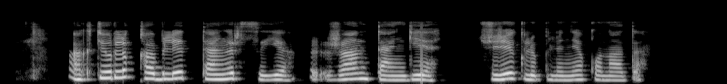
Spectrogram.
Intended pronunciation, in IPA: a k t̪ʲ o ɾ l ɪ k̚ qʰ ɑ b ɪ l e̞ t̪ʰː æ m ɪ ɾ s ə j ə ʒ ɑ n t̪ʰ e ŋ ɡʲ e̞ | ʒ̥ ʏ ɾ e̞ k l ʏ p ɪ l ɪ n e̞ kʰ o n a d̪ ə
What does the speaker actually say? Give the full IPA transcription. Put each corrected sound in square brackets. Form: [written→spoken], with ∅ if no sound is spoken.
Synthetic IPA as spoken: a k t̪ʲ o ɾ l ɪ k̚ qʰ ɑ b ɪ l e̞ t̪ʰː æ [m→ŋ] ɪ ɾ s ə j ə ʒ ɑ n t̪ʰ [e→æ] ŋ ɡʲ e̞ | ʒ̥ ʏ ɾ e̞ k l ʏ p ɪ l ɪ n e̞ [kʰ→qʰ] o n [a→ɑ] d̪ ə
